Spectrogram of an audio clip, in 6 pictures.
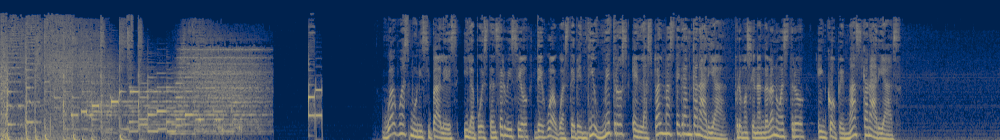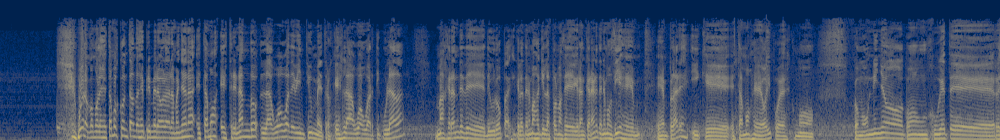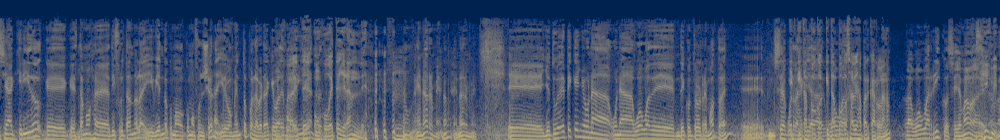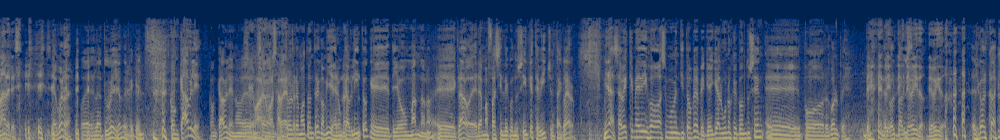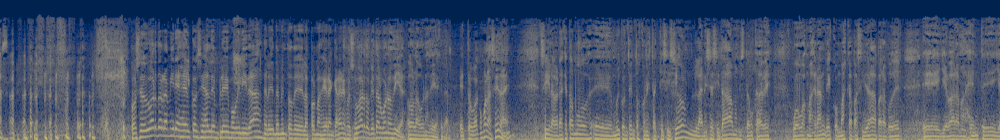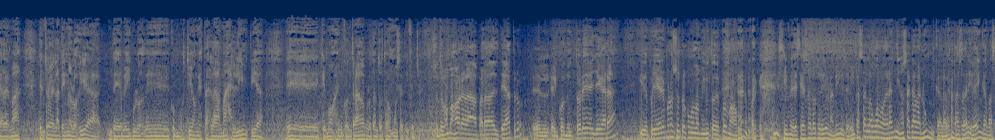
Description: Entrevista a José Eduardo Ramírez, concejal de Movilidad y presidente de Guaguas Municipales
